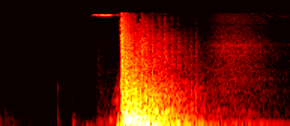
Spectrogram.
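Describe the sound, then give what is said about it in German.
A door swings shut with a single solid thunk, preceded by a faint rustle of handling, then a short fading resonance. Fairly loud, with no talking. “Ich mach die Tür mal gerade zu, ja?”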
